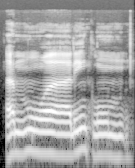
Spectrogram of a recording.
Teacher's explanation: حمزہ کو میم ساکن کے ساتھ ملانا ہے، غنہ کریں گے · واو کے ساتھ الف مدہ ہے، ایک الف دار میں کھینچیں گے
